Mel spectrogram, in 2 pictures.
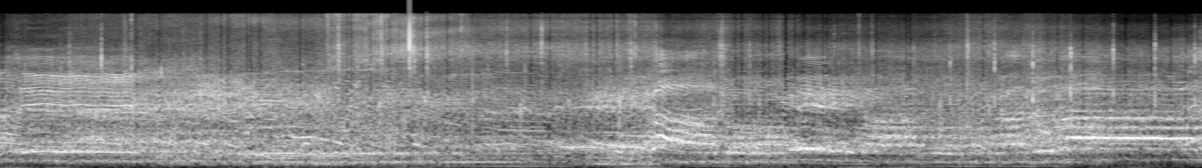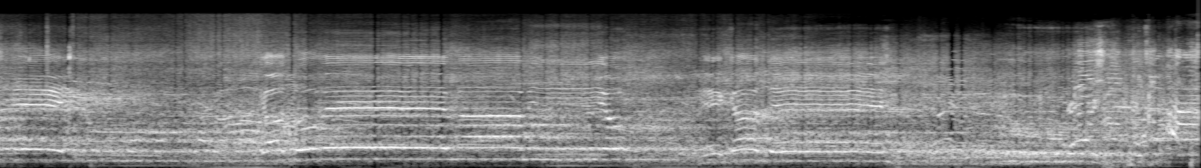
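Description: A large crowd of young men chants and sings loudly all around, close by.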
